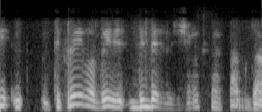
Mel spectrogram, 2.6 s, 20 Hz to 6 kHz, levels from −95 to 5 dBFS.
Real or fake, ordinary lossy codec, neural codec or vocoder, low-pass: real; AAC, 32 kbps; none; 5.4 kHz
